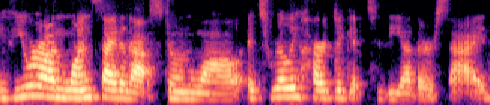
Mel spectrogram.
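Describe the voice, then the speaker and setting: A woman with a medium pitch keeps up a fairly quick pace. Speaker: webinar presenter, family support counselor. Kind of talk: educational webinar presentation. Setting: online webinar. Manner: fast.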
